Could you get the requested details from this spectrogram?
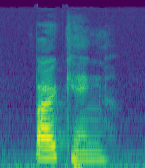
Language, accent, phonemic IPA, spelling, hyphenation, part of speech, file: English, US, /ˈbɑɹkɪŋ/, barking, bark‧ing, verb / adjective / noun, En-us-barking.ogg
- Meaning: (verb) present participle and gerund of bark; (adjective) Clipping of barking mad; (noun) The action of the verb to bark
